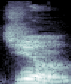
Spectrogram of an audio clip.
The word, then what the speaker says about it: Jyun: It's very unusual to spell my name Jyun. That pronounced June, just like May, June, July in the month of June.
